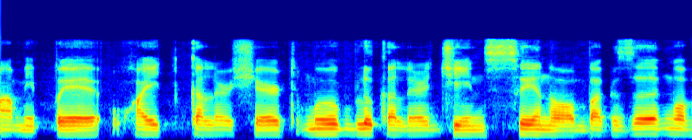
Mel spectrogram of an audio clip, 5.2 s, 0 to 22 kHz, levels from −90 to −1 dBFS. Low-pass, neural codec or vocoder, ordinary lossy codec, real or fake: none; codec, 16 kHz, 4 kbps, X-Codec, HuBERT features, trained on LibriSpeech; none; fake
